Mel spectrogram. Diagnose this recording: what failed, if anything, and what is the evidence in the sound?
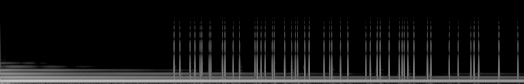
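A train of clicks runs from 1.74 s to 5.19 s. About fifty similar pops arrive at 13.7 per second, unevenly spaced. They peak about 5 dB above the sound. The stage is likely the analogue wiring or interface, which is injecting repeated pulses from nearby interference.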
